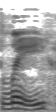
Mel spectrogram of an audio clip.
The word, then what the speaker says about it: Ley: It's spelled L-E-Y, but it's pronounced Lee.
